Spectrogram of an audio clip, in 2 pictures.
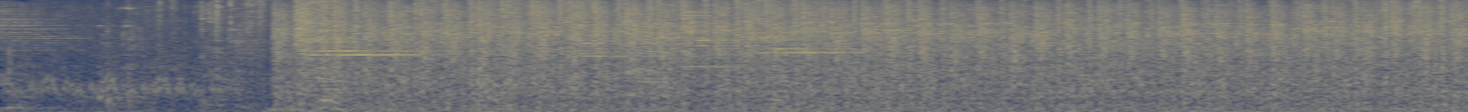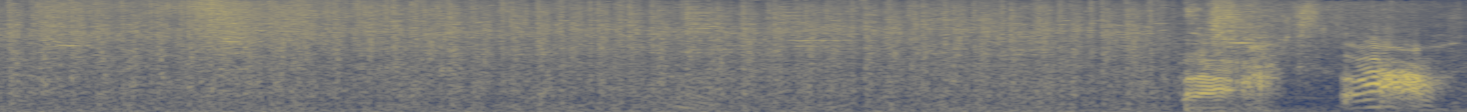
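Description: A hand-cranked gun fires a rapid, steady stream of shots.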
